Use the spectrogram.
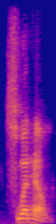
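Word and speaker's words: Schwedhelm: Sorry, I can't pronounce his last name. That's the Sweathelm. Sweathelm.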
